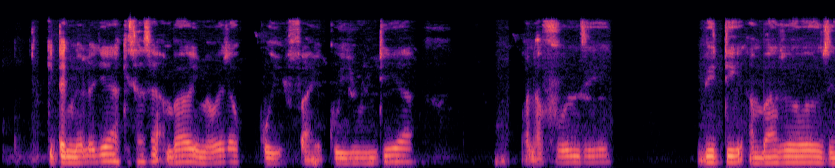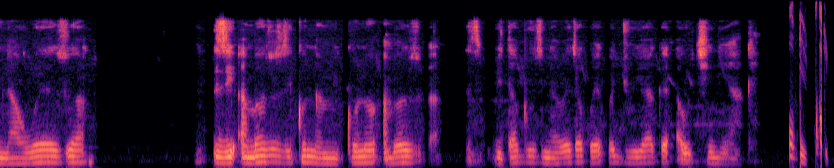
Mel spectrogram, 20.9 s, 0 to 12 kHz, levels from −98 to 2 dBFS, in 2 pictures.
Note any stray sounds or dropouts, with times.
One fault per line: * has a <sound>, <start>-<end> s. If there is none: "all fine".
* has a chirp, 20.3-20.8 s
